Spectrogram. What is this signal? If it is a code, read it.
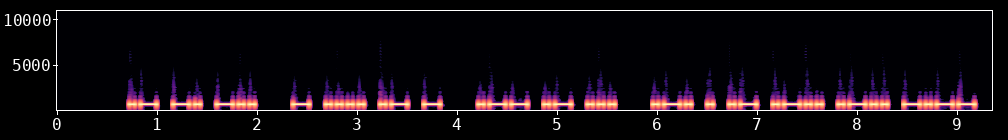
Morse code, heard as a keyed tone, about 22 wpm, 700 Hz. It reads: AND THAT WAS REALLY
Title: Sentences from Top 1000 Words - Review Part 3 - 22wpm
